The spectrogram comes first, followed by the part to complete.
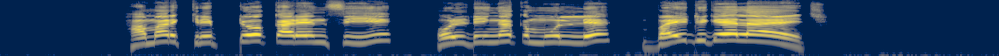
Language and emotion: Maithili, happy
